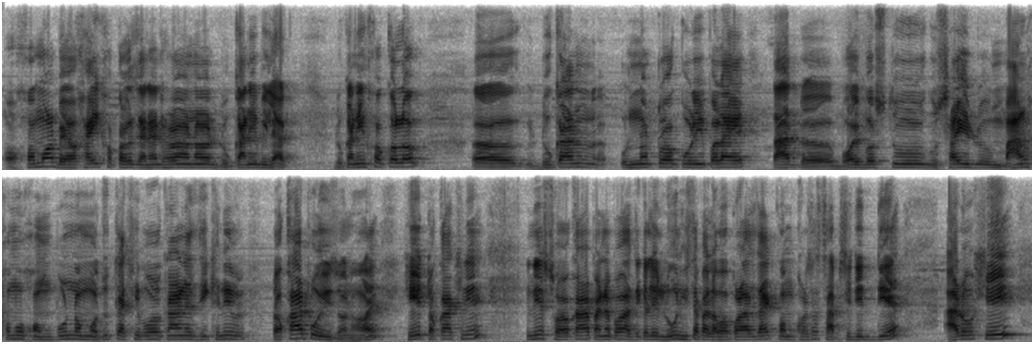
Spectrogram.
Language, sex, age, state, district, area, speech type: Assamese, male, 45-60, Assam, Jorhat, urban, spontaneous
